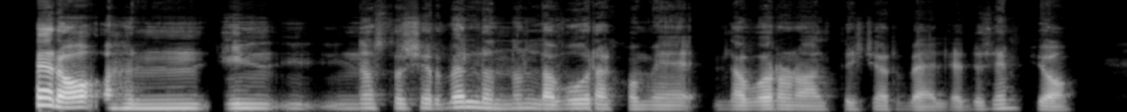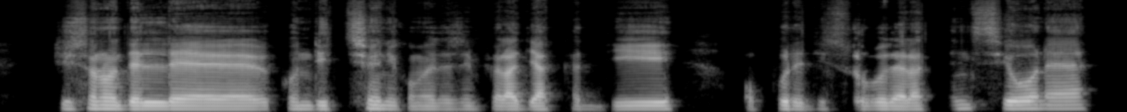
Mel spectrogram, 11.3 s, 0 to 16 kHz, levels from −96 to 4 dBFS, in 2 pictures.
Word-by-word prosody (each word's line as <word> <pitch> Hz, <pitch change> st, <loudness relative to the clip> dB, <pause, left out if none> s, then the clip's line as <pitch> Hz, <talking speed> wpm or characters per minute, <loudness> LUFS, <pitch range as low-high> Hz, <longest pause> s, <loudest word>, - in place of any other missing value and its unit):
Però, 175 Hz, -8 st, +11 dB
uhm, 140 Hz, -1 st, 0 dB
il 145 Hz, +1 st, 0 dB
il 140 Hz, -1 st, -11 dB
il -, -, -16 dB
nostro 145 Hz, +2 st, -6 dB
cervello 150 Hz, +3 st, +1 dB
non 140 Hz, +1 st, -6 dB
lavora 130 Hz, 0 st, 0 dB
come 120 Hz, -2 st, -8 dB
lavorano 115 Hz, 0 st, -2 dB
altri 105 Hz, 0 st, -9 dB
cervelli. 100 Hz, -3 st, -8 dB
Ad 95 Hz, -, -12 dB
esempio, 135 Hz, -5 st, -5 dB, 0.5 s
ci 115 Hz, -, -11 dB
sono 120 Hz, +1 st, +1 dB
delle 110 Hz, -1 st, +3 dB
condizioni, 115 Hz, +1 st, -5 dB
come 105 Hz, 0 st, -10 dB
ad 105 Hz, -, -11 dB
esempio 105 Hz, 0 st, -11 dB
l'ADHD 105 Hz, +2 st, -2 dB, 0.3 s
oppure 115 Hz, -2 st, -5 dB
il 100 Hz, -, -12 dB
disturbo 110 Hz, 0 st, -7 dB
dell'attenzione 125 Hz, +3 st, -2 dB
115 Hz, 145 wpm, -25 LUFS, 110-135 Hz, 0.5 s, Però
